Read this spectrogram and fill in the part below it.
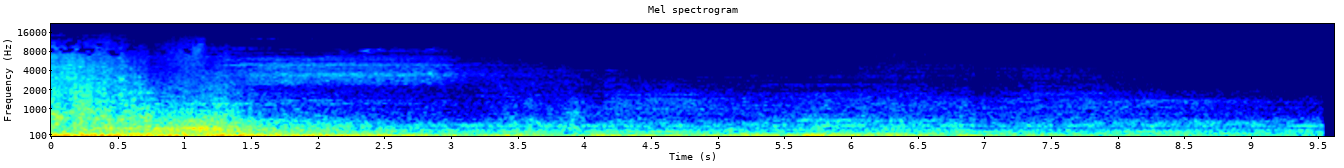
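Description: A triumphant fanfare swells and fades.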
